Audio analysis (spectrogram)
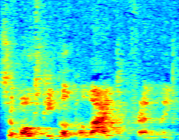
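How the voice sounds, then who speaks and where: A man's voice: medium pitch, fast talker. A man, a teacher, answering an interview question in a friendly, easygoing way. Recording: echoey hall, mic far off.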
